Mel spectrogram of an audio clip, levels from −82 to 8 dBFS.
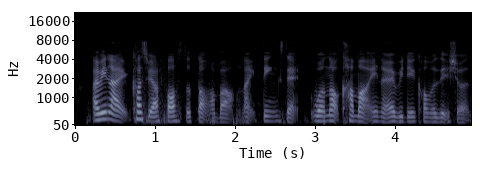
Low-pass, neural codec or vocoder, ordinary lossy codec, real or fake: none; none; none; real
